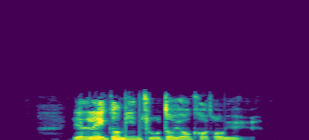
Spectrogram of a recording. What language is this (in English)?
Chinese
